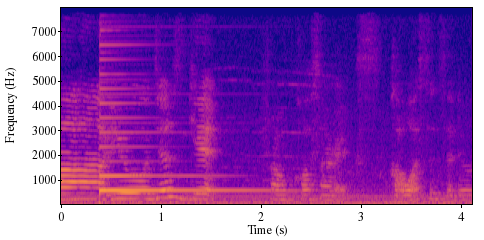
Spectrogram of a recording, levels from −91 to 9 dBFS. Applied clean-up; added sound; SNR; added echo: none; Acoustic guitar; -2 dB; none.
